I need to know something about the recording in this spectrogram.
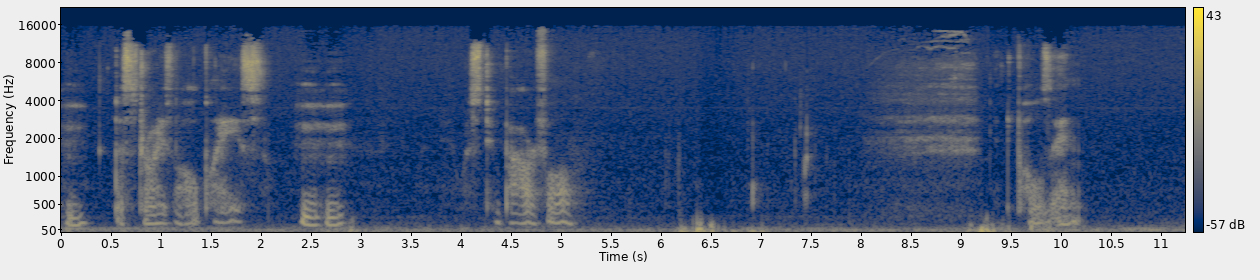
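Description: A young man speaks slowly and drowsily, close by.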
